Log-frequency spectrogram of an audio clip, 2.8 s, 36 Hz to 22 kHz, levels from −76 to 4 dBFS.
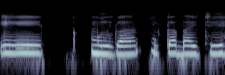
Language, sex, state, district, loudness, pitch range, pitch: Marathi, female, Maharashtra, Chandrapur, -21 LUFS, 220-235 Hz, 230 Hz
